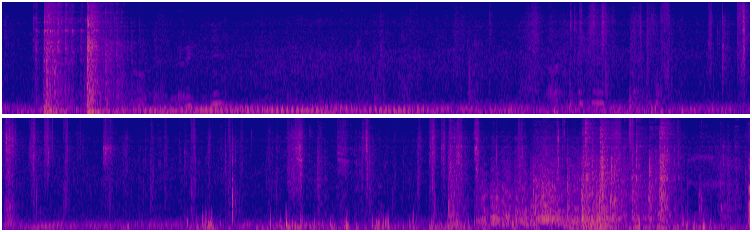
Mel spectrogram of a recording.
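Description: A couple of sharp knocks about a second in, then a low hum for a few seconds and scattered clicks. Near the end come muffled voices and handling noise as a large plastic rooftop-style cargo box is carried in by two people.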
